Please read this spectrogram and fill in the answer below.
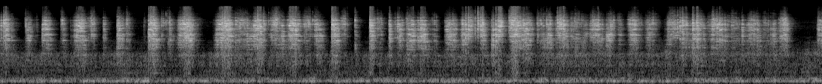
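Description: Metal spoon scraping and rubbing across the ridges of a griddle pan, spreading coconut oil, in a rapid, irregular run of scratchy strokes. A steady extractor fan hums underneath.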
